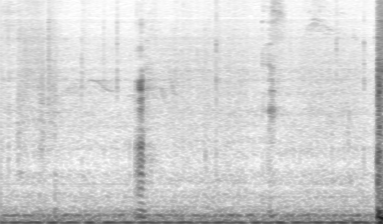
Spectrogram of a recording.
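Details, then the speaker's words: Mitsubishi E-Car, warm, after an idle repair including valve adjustment, with AC compressor cut off: low steady idle hum with no stumble or hunting apart from a brief knock near the end; rpm holds with AC cycling and in gear, no engine light. "เดี๋ยวรับประกันโอเคเลยอ่ะรอบไม่มีตกนะครับเปิดแอร์นะครับปิดแอร์เปิดแอร์ปิดแอร์นะครับเข้าเกียร์นะครับรอบไม่มีตกนะครับ"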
